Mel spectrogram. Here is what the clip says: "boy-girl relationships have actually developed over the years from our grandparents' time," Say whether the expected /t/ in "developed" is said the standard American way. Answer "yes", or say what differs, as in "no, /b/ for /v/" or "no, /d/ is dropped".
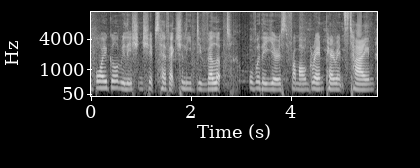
yes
